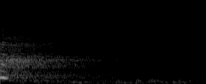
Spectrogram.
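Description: A pause in a man's speech: the end of his last word fades out in the first half second, then near silence for the rest.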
